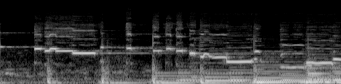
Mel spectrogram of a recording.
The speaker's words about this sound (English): Great tin whistle playing, too.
